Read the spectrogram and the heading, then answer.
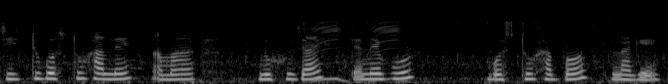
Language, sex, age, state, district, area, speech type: Assamese, female, 45-60, Assam, Darrang, rural, spontaneous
